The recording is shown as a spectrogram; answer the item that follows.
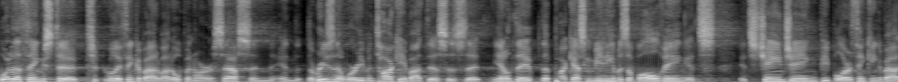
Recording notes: in-person live on stage at Podcast Movement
